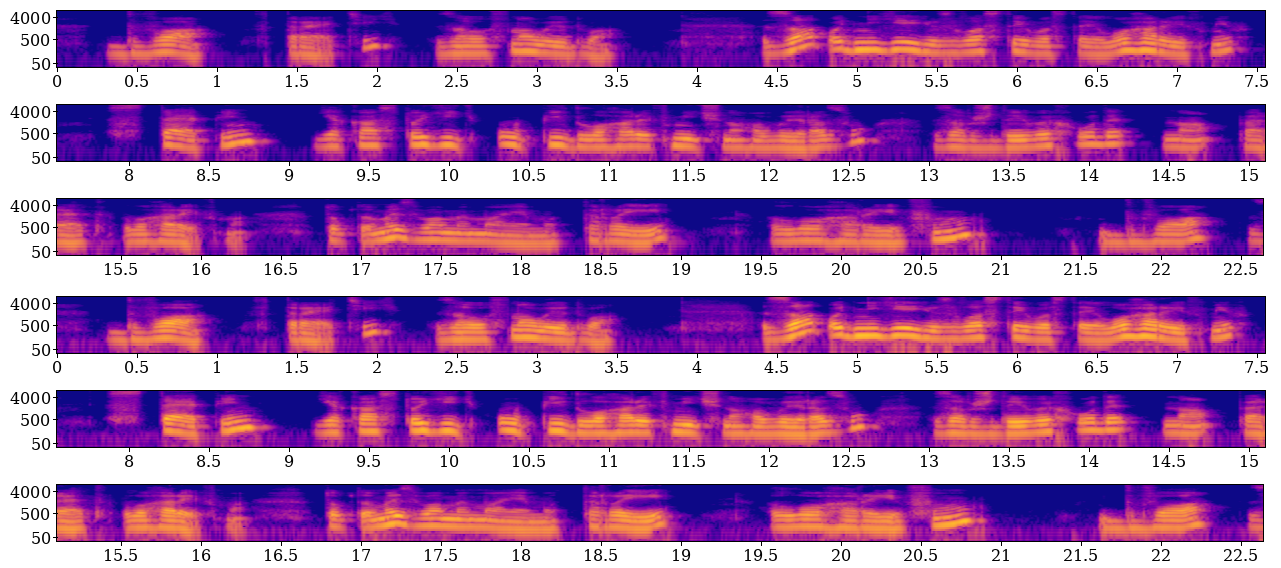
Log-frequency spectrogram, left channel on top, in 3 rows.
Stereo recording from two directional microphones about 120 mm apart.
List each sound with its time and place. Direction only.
0.4 s speech: 25° right (ahead or behind)
3.8 s a sound: 30° right (ahead or behind)
5.2 s speech: 25° right (ahead or behind)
